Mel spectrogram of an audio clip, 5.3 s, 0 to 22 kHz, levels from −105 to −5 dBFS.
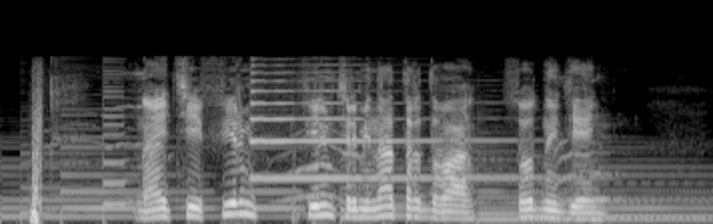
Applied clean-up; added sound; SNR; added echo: none; Trumpet + Guitar; 10 dB; none.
